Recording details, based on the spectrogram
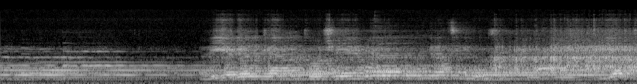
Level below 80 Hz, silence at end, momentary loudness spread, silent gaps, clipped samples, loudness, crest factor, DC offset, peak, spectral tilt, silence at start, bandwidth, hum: -46 dBFS; 0 s; 10 LU; none; under 0.1%; -18 LUFS; 14 dB; under 0.1%; -4 dBFS; -3 dB/octave; 0 s; 14 kHz; none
